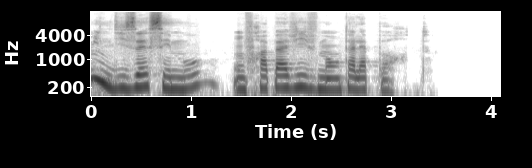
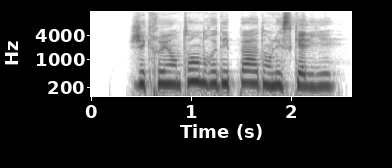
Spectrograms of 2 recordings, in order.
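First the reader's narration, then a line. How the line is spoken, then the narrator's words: Apologetic, trembling voice. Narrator (French): dit-elle en s'excusant d'une voix tremblante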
